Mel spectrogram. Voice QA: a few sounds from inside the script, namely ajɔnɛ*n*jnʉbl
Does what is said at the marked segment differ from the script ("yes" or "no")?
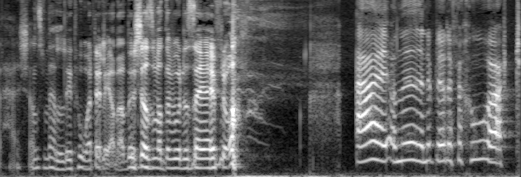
yes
